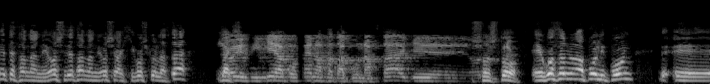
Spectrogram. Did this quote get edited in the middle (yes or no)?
yes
